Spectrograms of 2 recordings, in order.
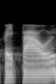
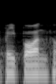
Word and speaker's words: PayPal: Nhờ có bạn một bạn nhắc mà Lát mới biết đọc là PayPal đó, trước giờ Lát cứ đọc là PayPal không à.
